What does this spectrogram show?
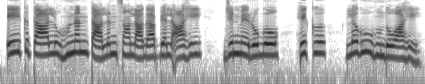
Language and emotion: Sindhi, neutral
